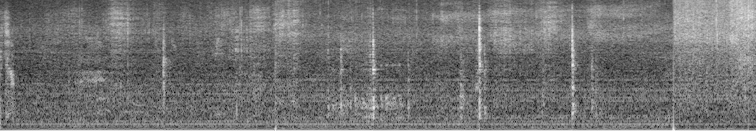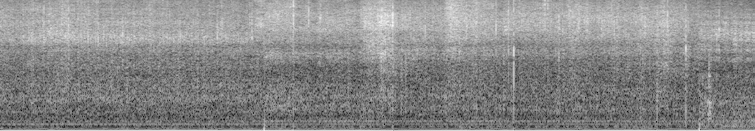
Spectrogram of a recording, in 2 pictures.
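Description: Fish lula-kebabs on skewers sizzling over hot charcoal, with fat dripping from them onto the coals and a few sharp crackles. The sizzle turns brighter and more hissing from about eight seconds in.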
